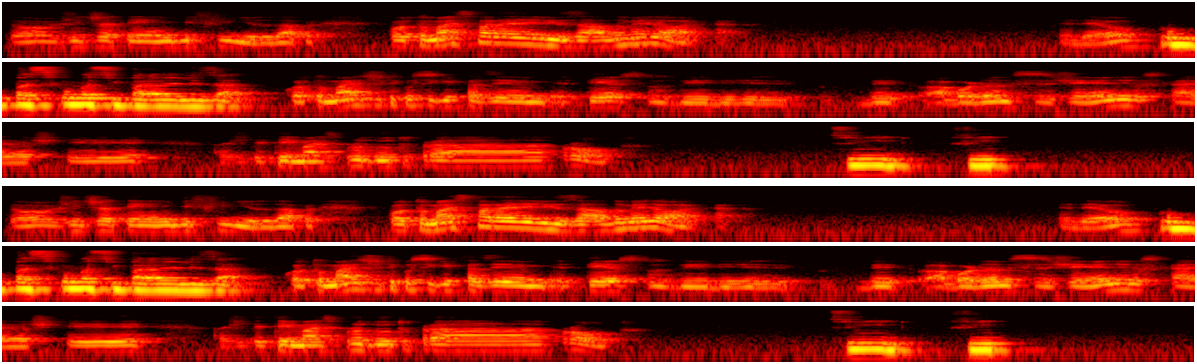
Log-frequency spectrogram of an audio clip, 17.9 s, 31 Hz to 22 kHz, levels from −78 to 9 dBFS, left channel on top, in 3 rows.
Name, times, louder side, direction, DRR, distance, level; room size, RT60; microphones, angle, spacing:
voice 1, 0.0-3.7 5.3-5.7 7.4-9.9 10.2-15.0, right 2 dB, 60° right, 0.8 m, -30 dB
voice 2, 5.8-7.2 16.1-16.9, equal, 15° right, 0.4 m, -23 dB
5.3 x 4.2 x 2.2 m
head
